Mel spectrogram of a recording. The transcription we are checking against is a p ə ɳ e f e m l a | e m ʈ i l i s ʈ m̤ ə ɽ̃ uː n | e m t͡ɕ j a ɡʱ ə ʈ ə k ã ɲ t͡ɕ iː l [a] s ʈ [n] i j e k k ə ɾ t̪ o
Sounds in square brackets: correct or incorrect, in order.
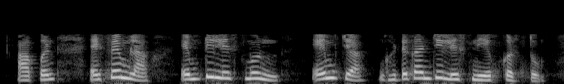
incorrect: i, correct

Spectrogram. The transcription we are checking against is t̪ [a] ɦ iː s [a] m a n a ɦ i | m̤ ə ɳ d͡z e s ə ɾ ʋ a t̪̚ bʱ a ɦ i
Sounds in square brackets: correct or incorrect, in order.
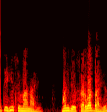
incorrect: i, incorrect: i

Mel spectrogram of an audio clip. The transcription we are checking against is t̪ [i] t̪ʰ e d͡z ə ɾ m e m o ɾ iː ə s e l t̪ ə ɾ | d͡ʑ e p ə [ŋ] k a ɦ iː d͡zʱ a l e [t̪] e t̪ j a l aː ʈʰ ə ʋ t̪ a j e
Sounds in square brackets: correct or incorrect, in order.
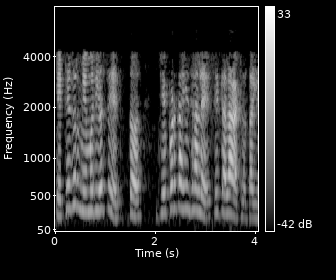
incorrect: e, incorrect: ɳ, correct

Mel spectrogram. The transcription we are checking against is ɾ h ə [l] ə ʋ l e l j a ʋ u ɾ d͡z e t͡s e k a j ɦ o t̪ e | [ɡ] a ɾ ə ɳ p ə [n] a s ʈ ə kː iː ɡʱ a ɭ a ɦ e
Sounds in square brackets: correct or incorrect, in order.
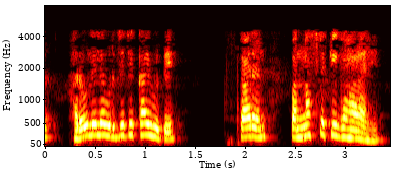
incorrect: ɾ, incorrect: k, incorrect: nː

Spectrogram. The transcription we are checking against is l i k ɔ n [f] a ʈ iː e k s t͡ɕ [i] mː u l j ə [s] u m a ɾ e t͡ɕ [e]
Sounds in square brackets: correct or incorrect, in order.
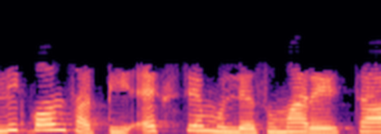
incorrect: s, incorrect: e, correct, incorrect: a

